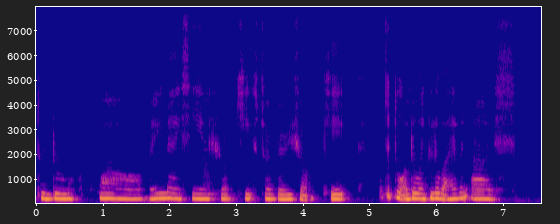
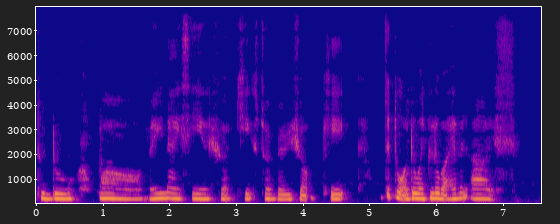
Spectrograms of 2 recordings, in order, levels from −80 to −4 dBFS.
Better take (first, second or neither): second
